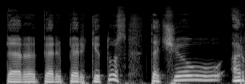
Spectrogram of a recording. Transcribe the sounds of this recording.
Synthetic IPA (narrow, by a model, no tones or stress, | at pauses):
pʲɛrpʲɛrpʲɛrkʲɪt̪ʊst̪ɐt͡ʃʲɛʊɐr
